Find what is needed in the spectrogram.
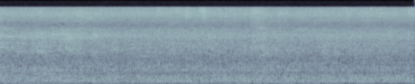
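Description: Steady low rumble and hum of a large indoor arena, with faint distant voices of people.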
